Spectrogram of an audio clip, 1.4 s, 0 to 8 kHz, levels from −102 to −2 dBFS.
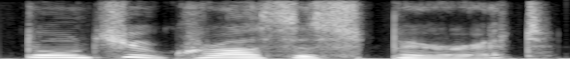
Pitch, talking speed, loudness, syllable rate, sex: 220 Hz, 210 wpm, -14 LUFS, 4.6 syllables/s, female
